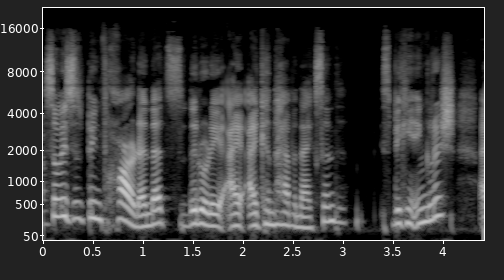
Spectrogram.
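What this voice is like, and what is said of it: Non-native English accent. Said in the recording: “my accent is just not helping me because they don't have roles written for a girl that's not born in America, an Asian girl”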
